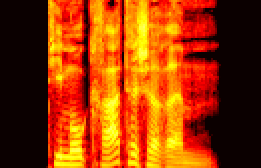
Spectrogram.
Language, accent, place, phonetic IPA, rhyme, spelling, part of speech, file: German, Germany, Berlin, [ˌtimoˈkʁatɪʃəʁəm], -atɪʃəʁəm, timokratischerem, adjective, De-timokratischerem.ogg
- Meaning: strong dative masculine/neuter singular comparative degree of timokratisch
